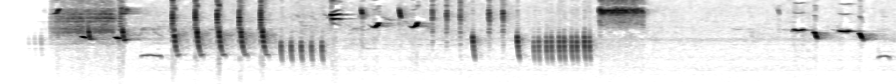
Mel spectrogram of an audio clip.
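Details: Common nightingale singing: rapid trains of sharp repeated clicks and notes, buzzy high bursts, a low whistled note, then a pause before soft rising whistles resume.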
